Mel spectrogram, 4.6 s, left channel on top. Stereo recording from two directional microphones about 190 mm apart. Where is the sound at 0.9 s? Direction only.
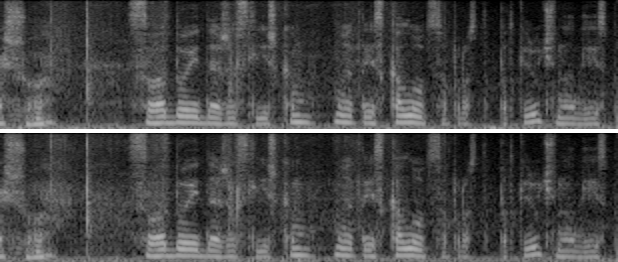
15° left (ahead or behind).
